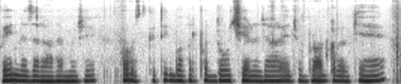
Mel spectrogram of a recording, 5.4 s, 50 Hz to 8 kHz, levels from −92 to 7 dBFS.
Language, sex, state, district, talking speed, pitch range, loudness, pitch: Hindi, female, Arunachal Pradesh, Lower Dibang Valley, 245 wpm, 170-185 Hz, -15 LUFS, 180 Hz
